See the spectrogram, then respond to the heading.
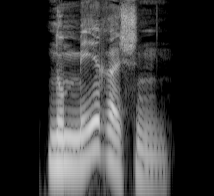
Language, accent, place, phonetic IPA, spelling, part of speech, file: German, Germany, Berlin, [ˈnʊməʁɪʃn̩], nummerischen, adjective, De-nummerischen.ogg
- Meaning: inflection of nummerisch: 1. strong genitive masculine/neuter singular 2. weak/mixed genitive/dative all-gender singular 3. strong/weak/mixed accusative masculine singular 4. strong dative plural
